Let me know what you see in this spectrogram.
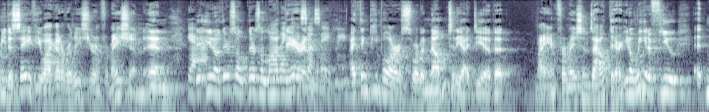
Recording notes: Live once again from Enfuse Conference 2017 in Las Vegas. Live once again from Enfuse Conference 2017 in Las Vegas.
